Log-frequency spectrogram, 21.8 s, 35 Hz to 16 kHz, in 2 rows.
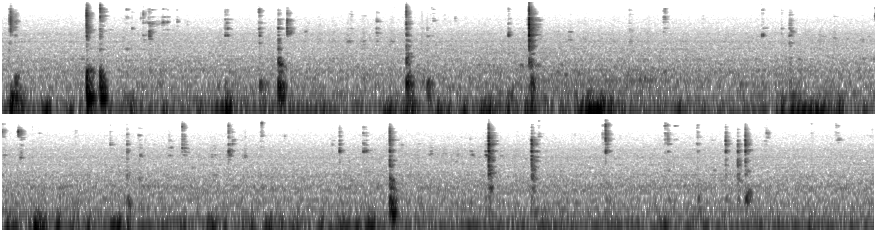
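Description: Faint, scattered small clicks and light taps of hands handling an iPhone 7 display assembly and its small metal parts. They come at irregular intervals over a near-silent background.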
